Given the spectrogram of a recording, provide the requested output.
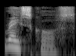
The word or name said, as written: racecourse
